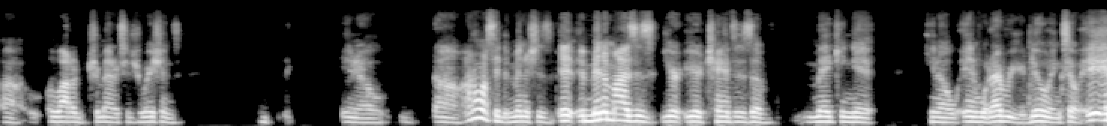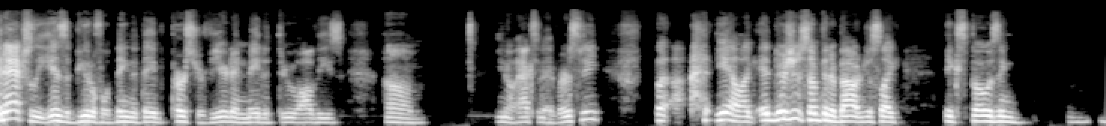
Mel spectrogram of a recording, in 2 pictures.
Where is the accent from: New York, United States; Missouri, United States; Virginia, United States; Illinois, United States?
Illinois, United States; Chicago; we're both from Chicago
